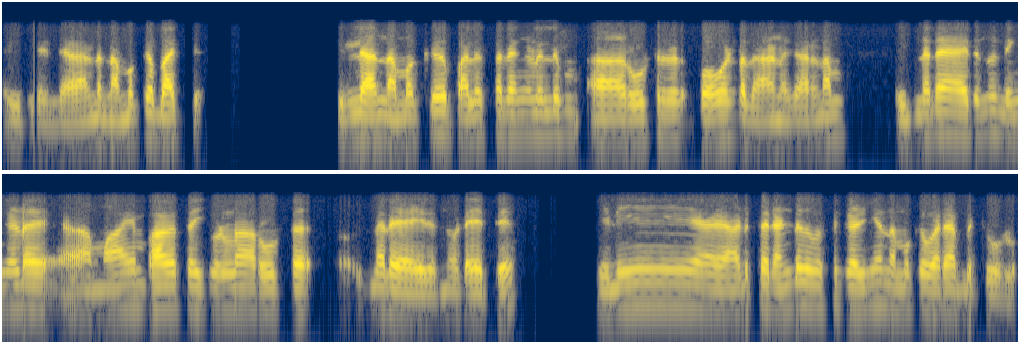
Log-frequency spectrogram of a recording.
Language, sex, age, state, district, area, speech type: Malayalam, male, 45-60, Kerala, Thiruvananthapuram, rural, conversation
